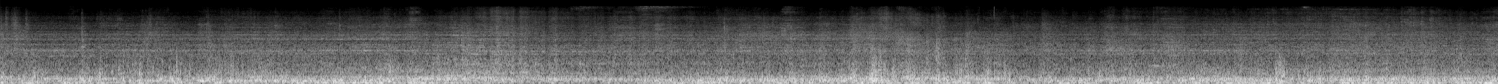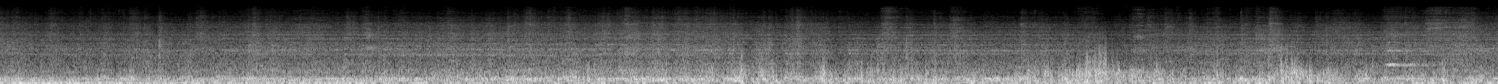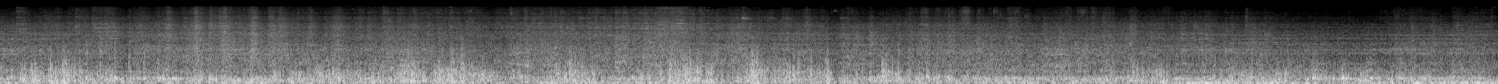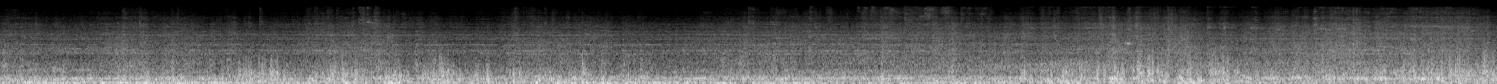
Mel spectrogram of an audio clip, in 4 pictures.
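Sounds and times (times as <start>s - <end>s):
freight train rumbling past: 0.0s - 59.9s.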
